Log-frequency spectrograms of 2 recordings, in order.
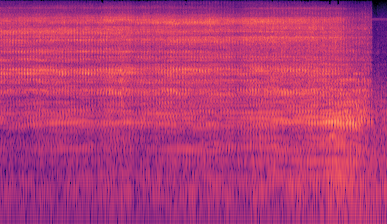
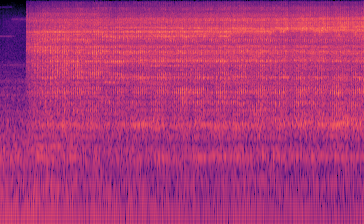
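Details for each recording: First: Woodturning lathe, poplar block being hollowed into a bowl with a sharp gouge using a push cut riding the bevel; steady, even hiss of shearing wood with no chatter or catches, a clean smooth cut without tearing. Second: Wood lathe hollowing a poplar bowl with a gouge: a steady cutting hiss with a rapid, even banging chatter of about four per second, the bevel bouncing on the wood because too little edge is cutting.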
